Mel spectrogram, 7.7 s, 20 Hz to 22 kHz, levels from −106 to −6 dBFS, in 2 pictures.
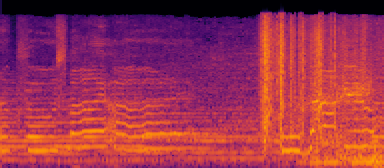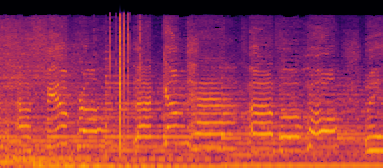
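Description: At 2.54 s a burst of cable scratch noise comes in and runs until about 3.67 s: dense, ragged crackling and rustling sitting right on top of the sound, roughly as loud as the sound itself. It returns more briefly from 4.92 to 5.26 s. That uneven, scratchy texture is most likely a worn cable or connector being moved, with its contact resistance jumping around and spraying noise into the signal.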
